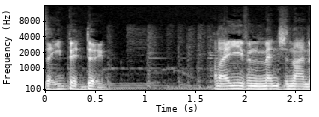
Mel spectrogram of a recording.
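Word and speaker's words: 8BitDo: get at least one comment saying it's pronounced david doe like nintendo and it's like well it's not i've got a speaker that is biobidding and it says 8-bit do and i even mentioned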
